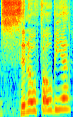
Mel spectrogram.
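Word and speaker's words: cynophobia: or something like that canop phobia is that what that's called uh I I I would pronounce this word sinophobia c yop phobia inter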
